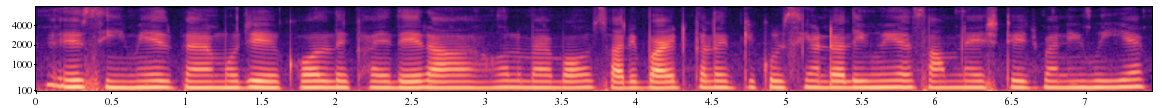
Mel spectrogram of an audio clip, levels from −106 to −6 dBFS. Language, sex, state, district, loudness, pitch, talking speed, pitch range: Hindi, female, Bihar, Madhepura, -22 LUFS, 220 Hz, 210 wpm, 215-225 Hz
